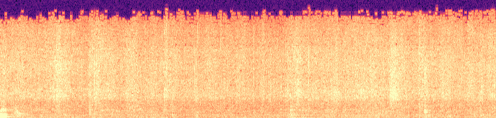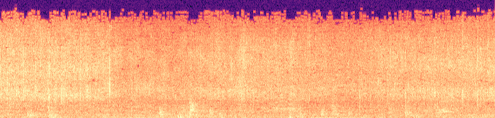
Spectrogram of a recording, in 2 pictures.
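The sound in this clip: Stuffed eggplant with chicken and pizza cheese sautés in a pan, giving a quiet, continuous sizzle with scattered soft pops that runs unbroken for about fifteen seconds, with no talk.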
